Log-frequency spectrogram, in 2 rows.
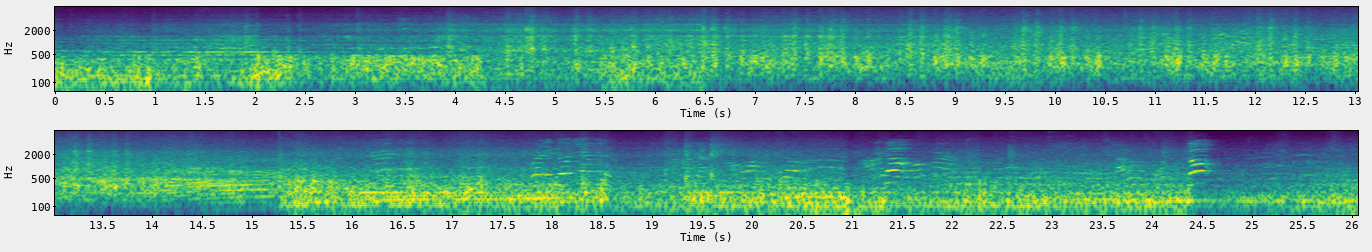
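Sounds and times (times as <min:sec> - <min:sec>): train running noise: 0:00.0 - 0:26.0
train wheels clattering: 0:01.8 - 0:20.0.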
